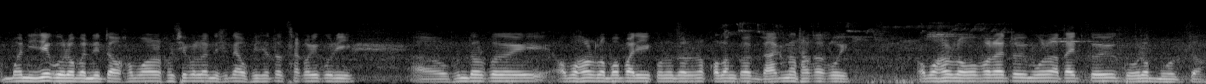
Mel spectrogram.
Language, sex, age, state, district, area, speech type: Assamese, male, 60+, Assam, Nalbari, rural, spontaneous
